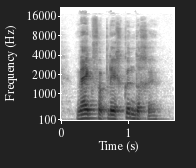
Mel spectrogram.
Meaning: district nurse (one who provides medical care locally)
- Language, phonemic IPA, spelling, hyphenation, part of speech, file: Dutch, /ˈʋɛi̯k.vər.pleːxˌkʏn.də.ɣə/, wijkverpleegkundige, wijk‧ver‧pleeg‧kun‧di‧ge, noun, Nl-wijkverpleegkundige.ogg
